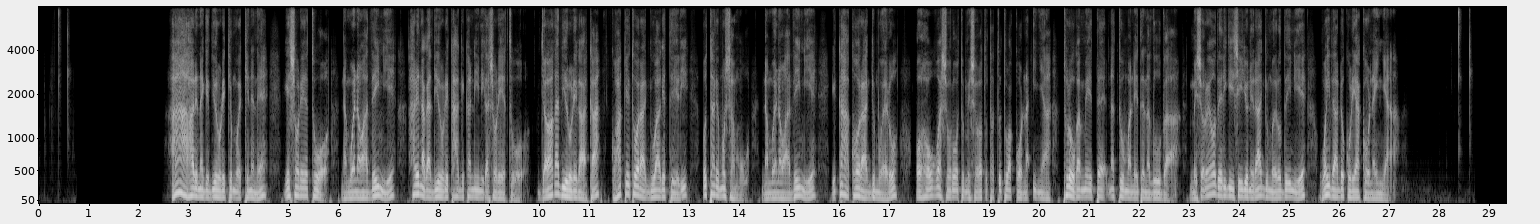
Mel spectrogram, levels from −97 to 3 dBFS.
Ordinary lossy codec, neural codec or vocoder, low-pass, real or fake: none; codec, 16 kHz, 4 kbps, X-Codec, HuBERT features, trained on general audio; none; fake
